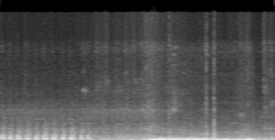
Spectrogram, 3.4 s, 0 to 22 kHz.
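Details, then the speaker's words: 1984 BMW 5 Series E28, 3.5-litre M30 straight six, sat 5 years: quick uneven puffs then brief rough fire that sags away, only sputtering on starter fluid; won't keep running. "But unfortunately, no matter what we did, all it would do was splutter on starter fluid."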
